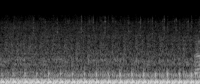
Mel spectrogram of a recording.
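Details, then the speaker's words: 1980 Chevy C30 dually big-block V8, first start after sitting 26 years, idle turned down, glass-pack muffler with exhaust falling off and blowing into the dirt: deep, loud, lumpy burble with sharp open pulses. Exhaust leak at loose muffler. "pretty good for a glass pack I mean on a big block what do you expect this exhaust falling off it's blowing in the dirt but he's a runner"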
